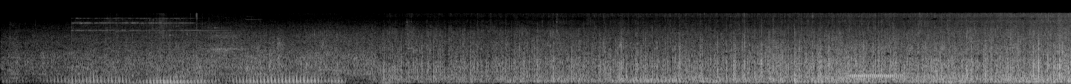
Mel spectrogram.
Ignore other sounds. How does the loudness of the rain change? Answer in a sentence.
The loudness of the rain goes up.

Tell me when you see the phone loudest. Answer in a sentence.
The volume of the phone peaks at 9 seconds.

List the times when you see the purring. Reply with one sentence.
The purring can be heard from 0.0 to 3.5 s and from 5.0 to 10.6 s.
